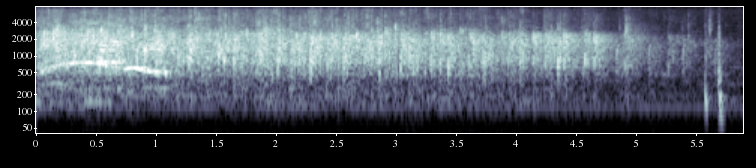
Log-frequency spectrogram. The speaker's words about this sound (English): Would you clap your hands and shout amen?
